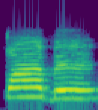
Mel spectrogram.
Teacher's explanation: उसके बाद देखिए वकब वाव के लिए होठ बोल होंगे क और फिर ब तो कब कफ मोटा होगा ब लाइट होगा विद कलकला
